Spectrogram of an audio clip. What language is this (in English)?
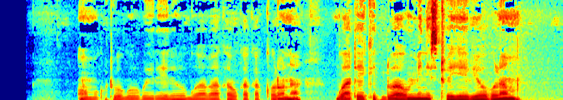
Ganda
